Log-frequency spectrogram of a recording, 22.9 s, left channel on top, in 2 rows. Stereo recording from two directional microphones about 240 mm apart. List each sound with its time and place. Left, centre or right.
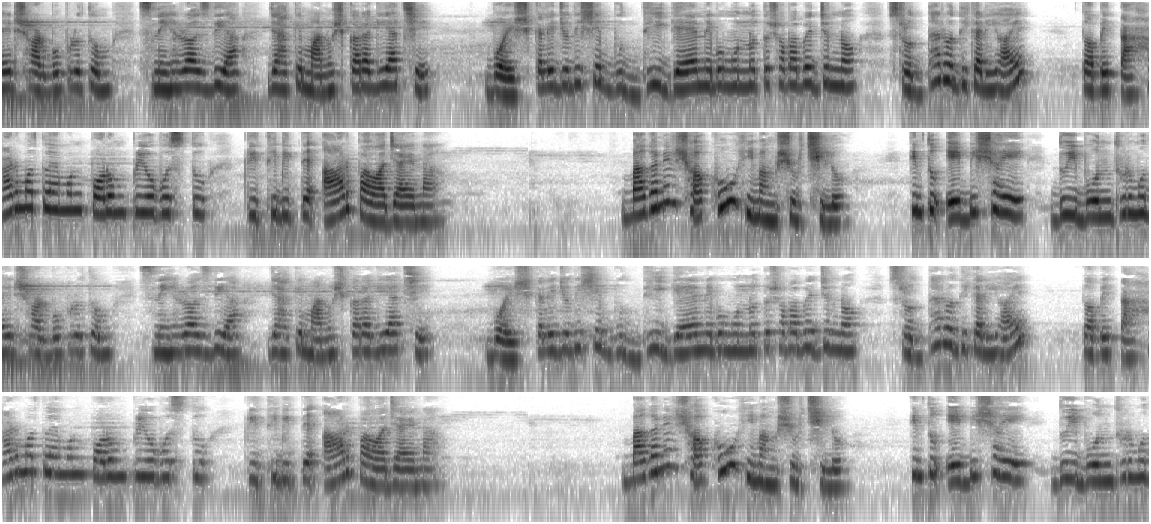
0.3 s a woman's voice: left
1.5 s a woman's voice: left
17.7 s a woman's voice: left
